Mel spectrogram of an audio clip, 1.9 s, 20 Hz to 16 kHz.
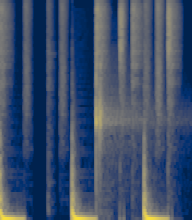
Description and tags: dance hall drum1
Part of the caribbean delights pack, all inspired by out love for dancehall and reggae music and culture.
4-bar, simple, thumping, dance-hall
